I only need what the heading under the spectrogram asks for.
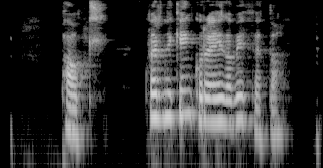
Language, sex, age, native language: Icelandic, female, 50-59, Icelandic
